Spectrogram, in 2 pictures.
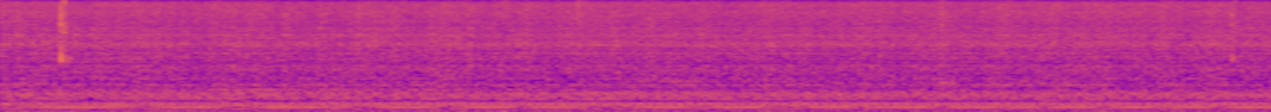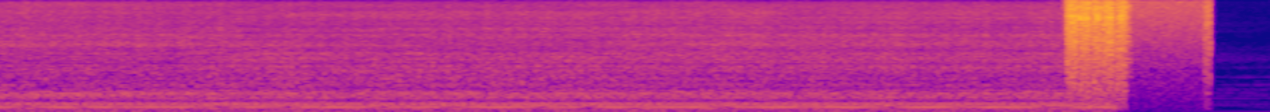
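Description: Motorboat engine running steadily at speed, with rushing water and wind. Near the end there is a short loud burst of noise, and then the engine sound cuts off suddenly.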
